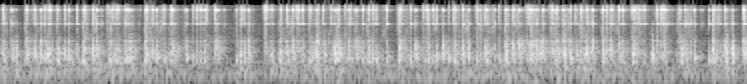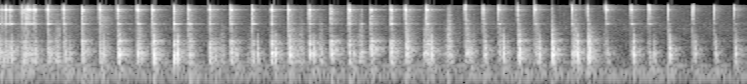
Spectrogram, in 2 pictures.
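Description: Long nails scratch quickly across the vertical ribs of a small, hollow, yellow ribbed ceramic cup standing upright, making a fast, ratchet-like clicking. The dense, clicking rasp has a mid-range body, and the clicks become sharper and more distinct toward the end. A faint, steady, high tone sits underneath throughout.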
